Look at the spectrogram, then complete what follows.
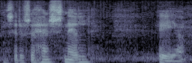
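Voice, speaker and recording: A man's voice: on the low side, unhurried, lightly acted. An actor as a lonely neurotic night watchman. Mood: murmuring. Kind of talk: 1960s film acting. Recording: noisy old film soundtrack.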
